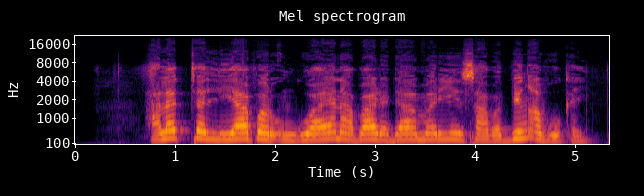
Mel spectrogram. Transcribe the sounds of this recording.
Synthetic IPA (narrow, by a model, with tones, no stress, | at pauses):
ha˨lɐ˦tːɐ˨lːɪ˨jaː˦ɸɐ˨rʔʊ˨ŋɡʷʊ˦waː˦jɐ˦naː˨baː˦da˨daː˦mɐ˦rjɪ˦nsaː˨bɐ˨bːɪ˦ŋʔa˨boː˨ka˦j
